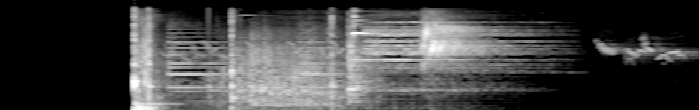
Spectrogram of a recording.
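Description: A game tile clacks into place with a chiming flourish.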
